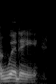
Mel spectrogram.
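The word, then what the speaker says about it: Witte: with your longtime collaborator Sammy is it wit pronounced witty witty yeah witty and he's worked with Harry Styles and Maggie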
